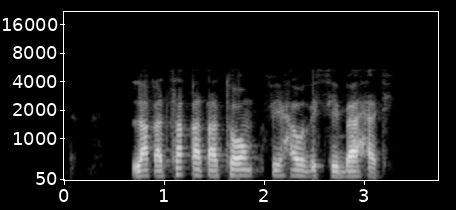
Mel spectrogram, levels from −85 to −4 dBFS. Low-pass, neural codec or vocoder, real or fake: 5.4 kHz; none; real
